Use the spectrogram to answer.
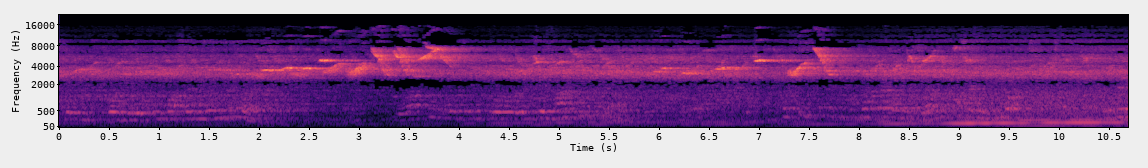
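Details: Bahia-type double-collared seedeater taken to a singing-competition circle to be tested, giving bright, high chirping phrases in quick bursts with sharp sweeps and twitters, amid other birds, people's voices and a steady hum.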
